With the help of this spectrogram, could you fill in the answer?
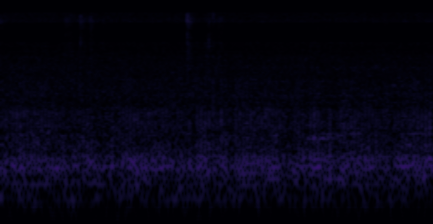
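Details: Several tiny kittens purr contentedly, giving a soft, continuous low rumble with a gentle pulsing texture throughout.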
